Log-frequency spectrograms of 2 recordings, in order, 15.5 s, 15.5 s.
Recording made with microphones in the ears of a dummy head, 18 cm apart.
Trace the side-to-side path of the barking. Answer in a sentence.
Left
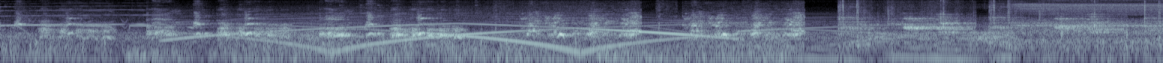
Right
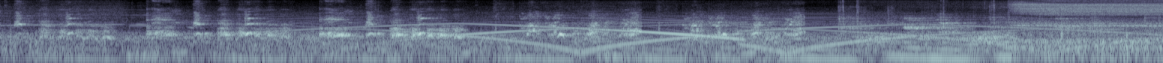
In this clip you hear the barking travel towards the left.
